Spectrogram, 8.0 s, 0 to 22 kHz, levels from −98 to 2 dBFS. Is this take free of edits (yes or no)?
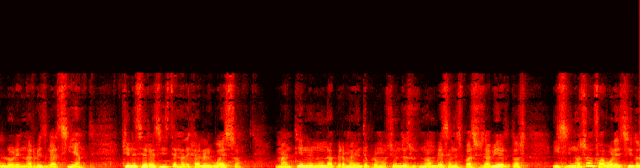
yes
